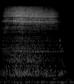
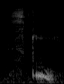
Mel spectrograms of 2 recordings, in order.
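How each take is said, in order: First: "ski" very softly as s, k, ee; broken into phonemes. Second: Said in the usual way. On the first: Shown as a demonstration. Breaking a word apart for phonics, "ski" segmented. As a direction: separate sounds of "ski", with gaps. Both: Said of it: "Now break it".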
